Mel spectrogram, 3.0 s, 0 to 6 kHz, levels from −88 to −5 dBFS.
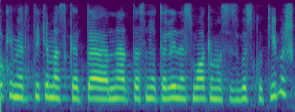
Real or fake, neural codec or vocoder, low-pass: fake; codec, 16 kHz, 2 kbps, FreqCodec, larger model; 5.4 kHz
